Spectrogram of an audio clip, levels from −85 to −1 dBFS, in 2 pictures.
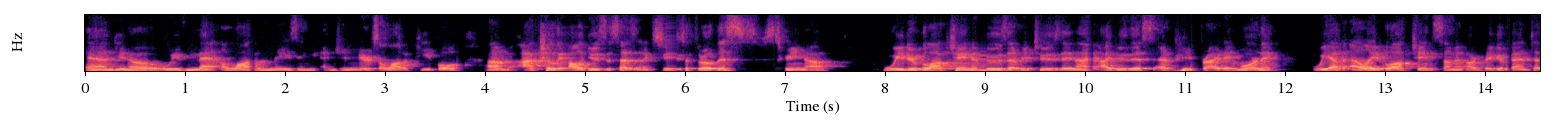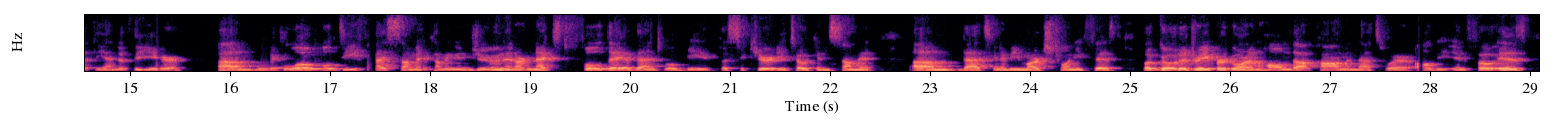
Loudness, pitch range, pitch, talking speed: -18 LUFS, 120-145 Hz, 130 Hz, 190 wpm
